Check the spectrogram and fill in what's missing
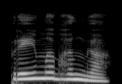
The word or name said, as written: ಪ್ರೇಮಭಂಗ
